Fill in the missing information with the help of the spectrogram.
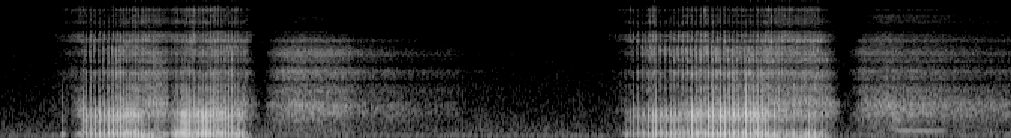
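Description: Two loud, rattling breaths in, each followed by a softer breath out: snoring from vibrating throat tissue.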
